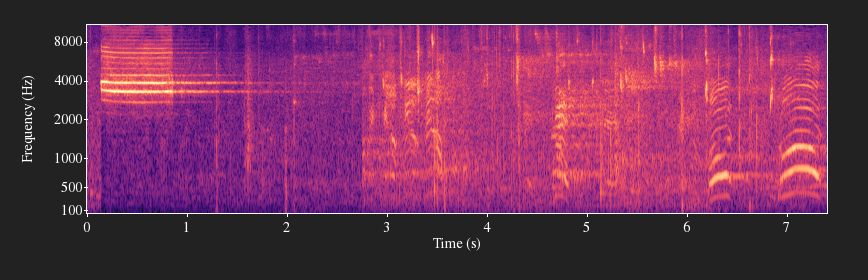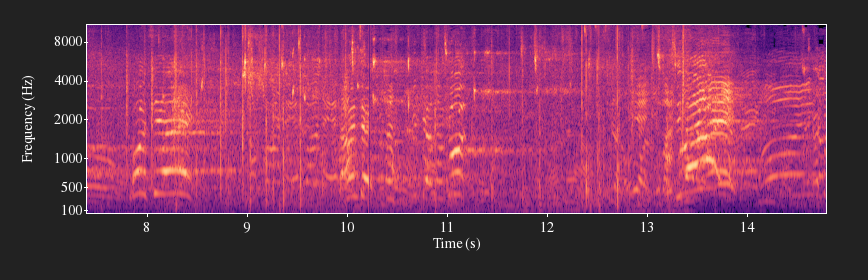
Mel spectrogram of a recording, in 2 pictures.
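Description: A referee's whistle blown once, a loud steady blast of just under a second, to restart play. Then players shout and call to each other, with the thuds of the futsal ball being kicked and bouncing on the hard court.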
